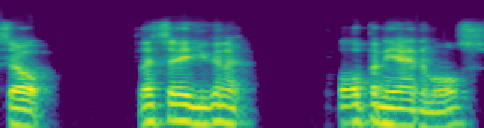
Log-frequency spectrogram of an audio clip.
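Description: A man speaks with an Italian accent. His pitch sits in the medium range. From Italy. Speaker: veterinarian and bowhunter. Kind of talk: casual interview. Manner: halting, repetitive.

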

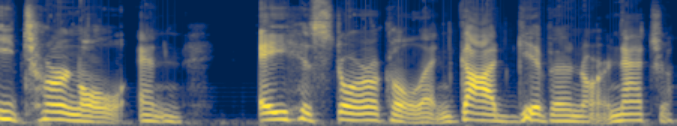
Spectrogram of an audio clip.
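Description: A woman with an American accent speaks at a fairly slow pace in a fairly low voice with lively intonation, over a quiet background. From US South, Mobile, Alabama. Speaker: history professor. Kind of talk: interview.

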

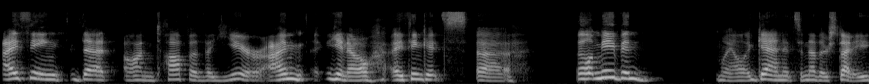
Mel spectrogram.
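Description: Against a quiet background, a woman speaks fairly slowly at a medium pitch with ordinary pitch variation. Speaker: podcast host. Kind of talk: interview. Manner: animated.

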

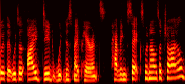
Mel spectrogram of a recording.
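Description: Someone talks with an Australian accent. Behind the voice, things stay quiet. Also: woman. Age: 30s. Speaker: comedian. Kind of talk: casual chat. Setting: remote recording from home.

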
